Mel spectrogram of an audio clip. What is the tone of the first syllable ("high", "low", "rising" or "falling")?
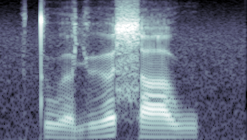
low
